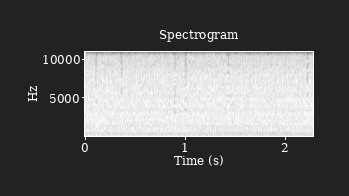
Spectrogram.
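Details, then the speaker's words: 2008 GMC Sierra 1500 5.3 V8 after replacing a failed lifter with stock lifters: smooth, even low idle with a steady deep hum, no ticking, tapping or exhaust leaks; engine sounds healthy. "ooh sounds good all right all right we're good sounding good I don't want myself out of the truck I don't hear any exhaust leaks"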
